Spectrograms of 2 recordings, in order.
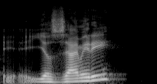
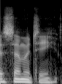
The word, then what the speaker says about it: Yosemite: which I understand it's pronounced Yosemite. Is that correct, guys? – Yeah, Yosemite.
